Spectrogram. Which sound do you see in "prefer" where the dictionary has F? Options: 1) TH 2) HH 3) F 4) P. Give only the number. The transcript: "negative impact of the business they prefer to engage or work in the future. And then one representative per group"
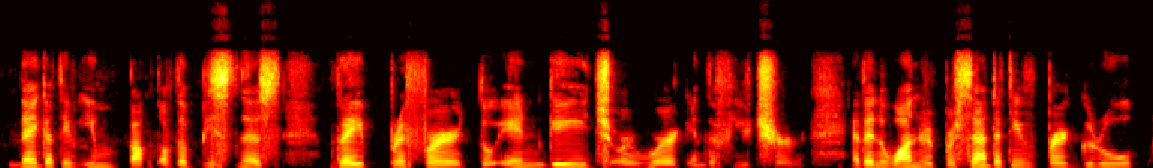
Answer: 3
